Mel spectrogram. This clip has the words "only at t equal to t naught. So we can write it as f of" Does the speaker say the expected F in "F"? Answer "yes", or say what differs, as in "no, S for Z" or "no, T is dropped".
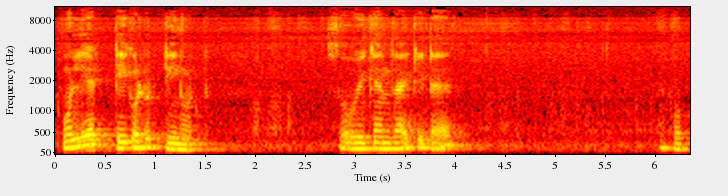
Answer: no, P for F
